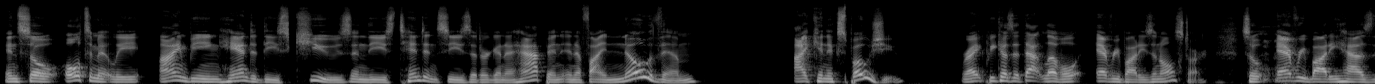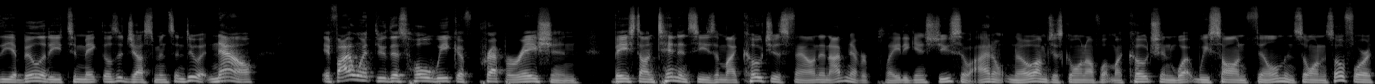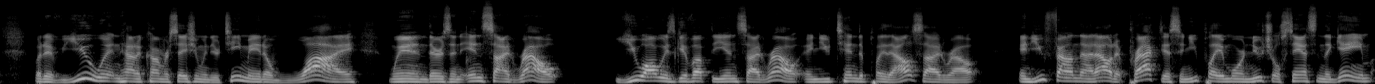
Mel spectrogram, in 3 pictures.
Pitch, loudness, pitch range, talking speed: 125 Hz, -29 LUFS, 110-140 Hz, 205 wpm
